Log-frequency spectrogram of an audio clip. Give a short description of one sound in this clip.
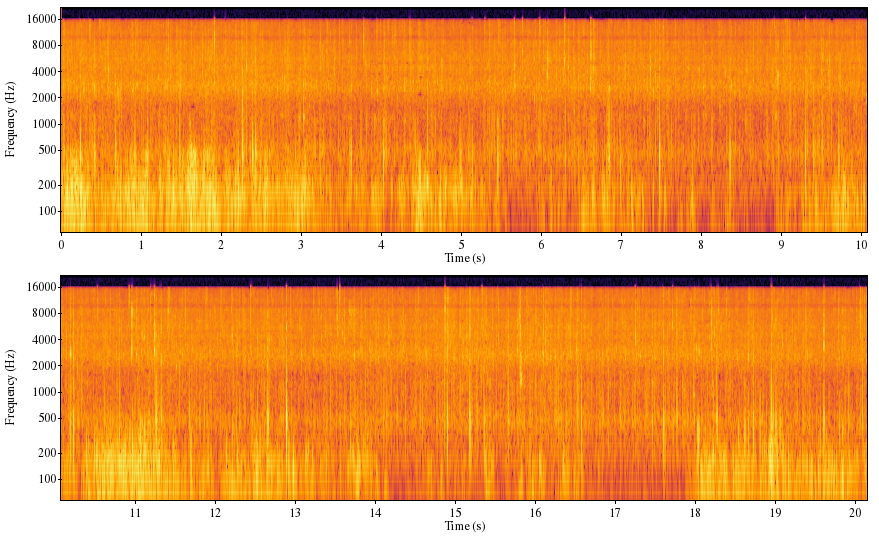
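Raindrops patter steadily on a wet pavement and puddles.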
